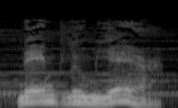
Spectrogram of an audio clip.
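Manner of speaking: plain reading voice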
